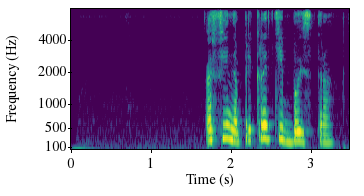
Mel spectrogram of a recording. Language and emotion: Russian, angry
